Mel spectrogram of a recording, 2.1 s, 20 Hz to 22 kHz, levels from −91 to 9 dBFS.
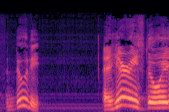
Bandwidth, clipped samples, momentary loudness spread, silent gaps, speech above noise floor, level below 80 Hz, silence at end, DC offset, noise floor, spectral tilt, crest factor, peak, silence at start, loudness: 12.5 kHz; under 0.1%; 10 LU; none; 37 dB; -60 dBFS; 0 s; under 0.1%; -51 dBFS; -4.5 dB/octave; 16 dB; -2 dBFS; 0.1 s; -15 LUFS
